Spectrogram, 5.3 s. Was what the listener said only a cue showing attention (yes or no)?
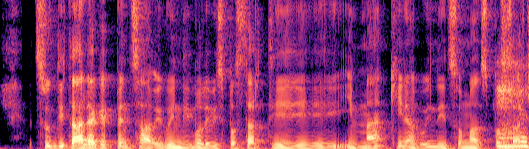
no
